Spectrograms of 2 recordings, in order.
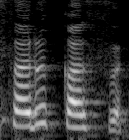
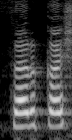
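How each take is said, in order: First: The word ends with an s sound. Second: The word ends with an sh sound. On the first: The speaker calls it right. "दोनों जगह स का ही उच्चारण है" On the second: The speaker calls it wrong. "सरकश नहीं है"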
